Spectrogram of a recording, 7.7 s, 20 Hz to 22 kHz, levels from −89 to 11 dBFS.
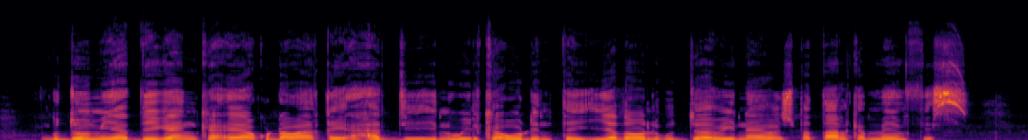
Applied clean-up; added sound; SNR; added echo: none; none; none; none.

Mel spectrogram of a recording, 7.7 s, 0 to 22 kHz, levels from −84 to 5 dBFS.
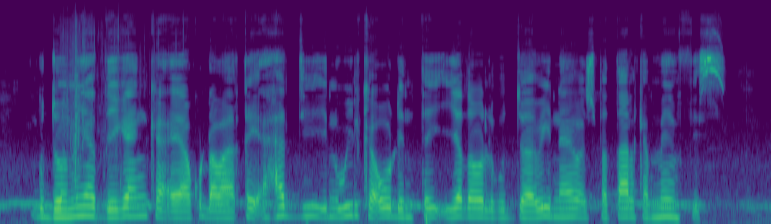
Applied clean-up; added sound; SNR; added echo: none; Water / Splash, splatter + Bird; 17 dB; none.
